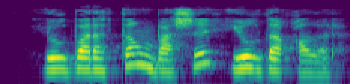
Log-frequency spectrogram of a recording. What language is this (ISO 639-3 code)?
bak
